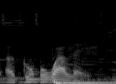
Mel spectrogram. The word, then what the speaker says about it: Ogunbowale: You got Arike I always say her name wrong. Ogunbowale. I got it. Arike Ogunbowale.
